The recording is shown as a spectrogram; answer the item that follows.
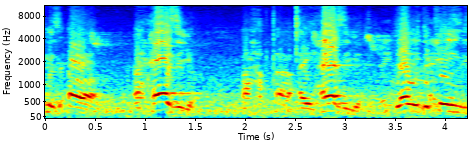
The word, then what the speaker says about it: Ahaziah: Yeah, because that's how you say his name, Ahaziah.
